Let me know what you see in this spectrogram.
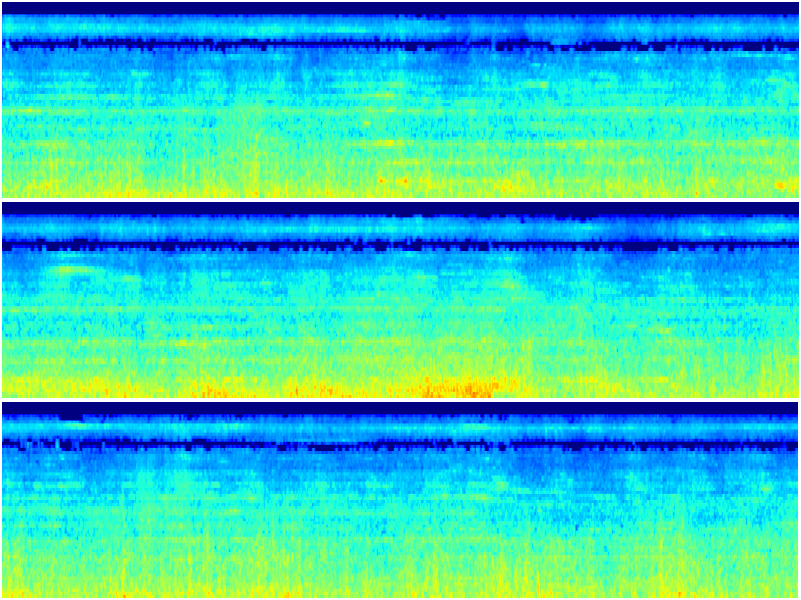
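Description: Container wagons of a freight train rolling past at close range: a steady rumble of steel wheels on the rail with faint high squealing tones. It swells loudest about halfway through.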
